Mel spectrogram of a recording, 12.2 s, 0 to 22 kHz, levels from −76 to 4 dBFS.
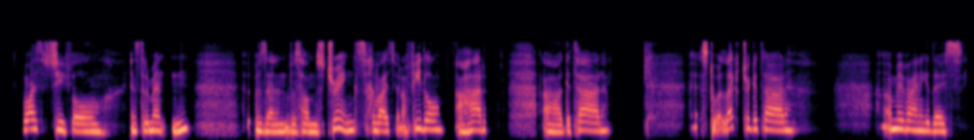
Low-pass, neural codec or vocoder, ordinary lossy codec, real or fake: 7.2 kHz; none; none; real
